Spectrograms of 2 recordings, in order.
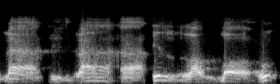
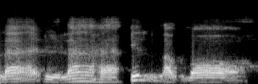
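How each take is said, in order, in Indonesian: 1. Di akhirnya ada vokal 'u' tambahan. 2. Berhentinya di 'h' terakhir. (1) "kalau diterusin" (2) "kalau diwakofkan"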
